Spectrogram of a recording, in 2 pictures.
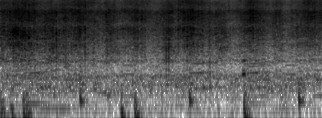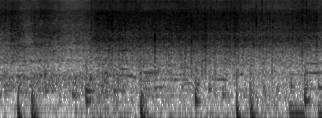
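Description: Sliced onion, bell peppers and carrot sizzling hard in oil in a wok over a high gas flame, with scattered light knocks as the wok is tossed.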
